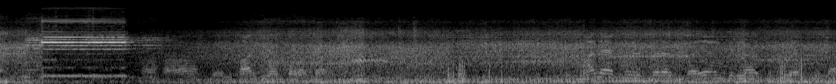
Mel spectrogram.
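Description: A vehicle horn gives one loud, close blast of just under a second, then stops; steady road and wind noise from the moving motorcycle carries on underneath.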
